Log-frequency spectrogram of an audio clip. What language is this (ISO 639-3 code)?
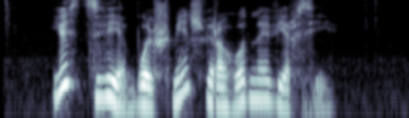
bel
